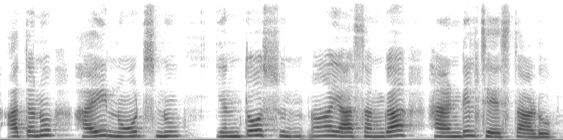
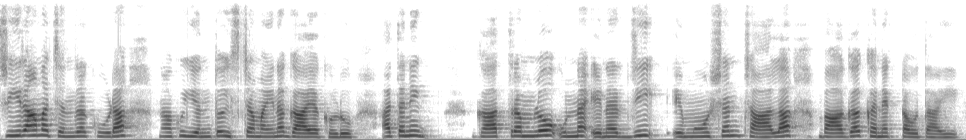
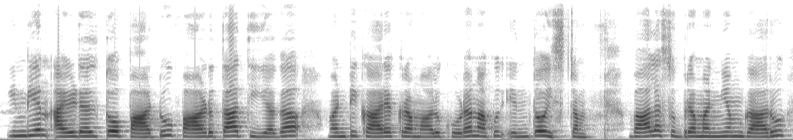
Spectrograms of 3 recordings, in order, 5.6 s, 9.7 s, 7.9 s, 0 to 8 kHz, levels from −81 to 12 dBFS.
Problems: none marked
